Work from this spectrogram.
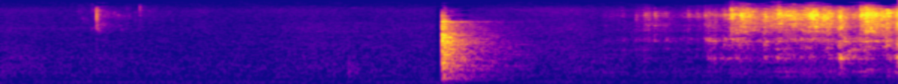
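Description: A spoon clinks once against a bowl, then scrapes and stirs as yeast, sugar and salt are mixed for pizza dough, building into a busy, close whisking swish at the end.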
